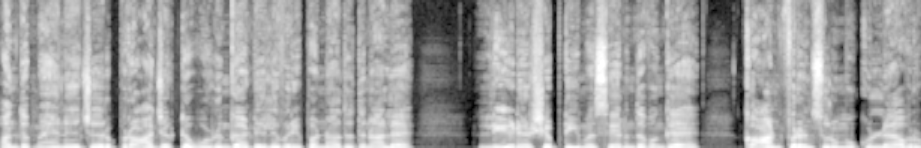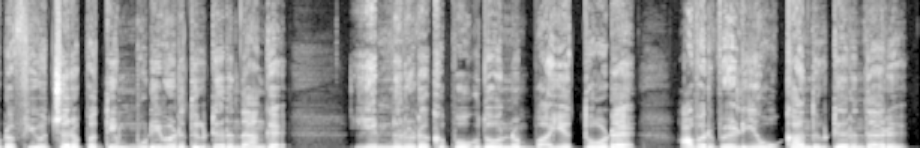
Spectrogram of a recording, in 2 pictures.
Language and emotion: Tamil, fearful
